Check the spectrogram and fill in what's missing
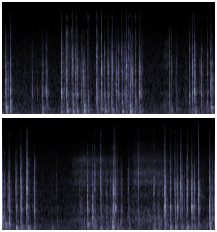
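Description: Fingertips type rapid key taps on a small pink and white plastic keyboard with round plastic keycaps and a hollow body. The clicks are sharp and short, with bright, clacky tops, and come in bursts separated by brief pauses.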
